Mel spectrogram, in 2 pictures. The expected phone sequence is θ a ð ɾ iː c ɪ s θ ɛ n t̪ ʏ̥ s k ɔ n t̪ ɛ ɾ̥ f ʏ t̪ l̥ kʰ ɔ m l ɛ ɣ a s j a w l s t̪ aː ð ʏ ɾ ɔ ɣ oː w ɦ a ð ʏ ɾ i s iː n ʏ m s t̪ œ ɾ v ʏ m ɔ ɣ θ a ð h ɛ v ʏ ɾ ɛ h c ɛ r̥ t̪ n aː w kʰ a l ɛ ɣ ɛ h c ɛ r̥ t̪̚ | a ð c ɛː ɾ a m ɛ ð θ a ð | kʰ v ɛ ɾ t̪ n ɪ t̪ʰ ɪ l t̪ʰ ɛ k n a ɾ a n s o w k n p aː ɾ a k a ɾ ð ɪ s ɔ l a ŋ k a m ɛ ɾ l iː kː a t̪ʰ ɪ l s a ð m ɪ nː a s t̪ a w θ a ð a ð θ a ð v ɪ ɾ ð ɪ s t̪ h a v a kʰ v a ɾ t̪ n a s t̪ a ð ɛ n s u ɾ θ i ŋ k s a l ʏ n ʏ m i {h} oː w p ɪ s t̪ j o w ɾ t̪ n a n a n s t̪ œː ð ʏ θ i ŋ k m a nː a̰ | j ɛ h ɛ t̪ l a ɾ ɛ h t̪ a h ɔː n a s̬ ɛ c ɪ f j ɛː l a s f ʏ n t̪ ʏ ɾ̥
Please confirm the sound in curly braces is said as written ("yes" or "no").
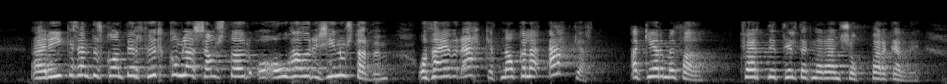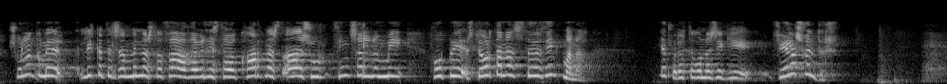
yes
